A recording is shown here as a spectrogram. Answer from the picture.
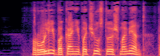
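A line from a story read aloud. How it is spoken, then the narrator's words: Shouting. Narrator (Russian): прокричал он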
